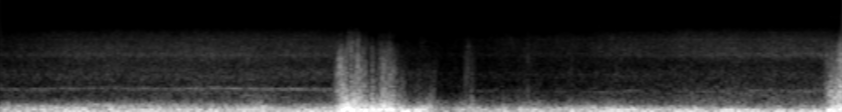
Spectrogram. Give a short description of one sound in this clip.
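Wind rushes steadily past, outdoors high in the air.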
